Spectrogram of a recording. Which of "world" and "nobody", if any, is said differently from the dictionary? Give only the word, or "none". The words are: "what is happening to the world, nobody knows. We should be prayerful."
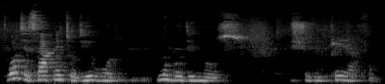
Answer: world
